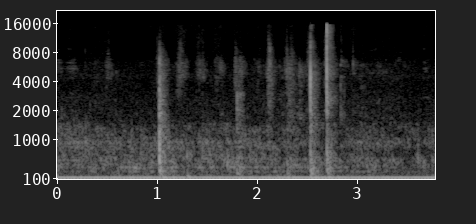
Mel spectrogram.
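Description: A brush taps and swirls in a paint palette.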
